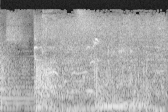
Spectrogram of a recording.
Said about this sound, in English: Fart number six.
